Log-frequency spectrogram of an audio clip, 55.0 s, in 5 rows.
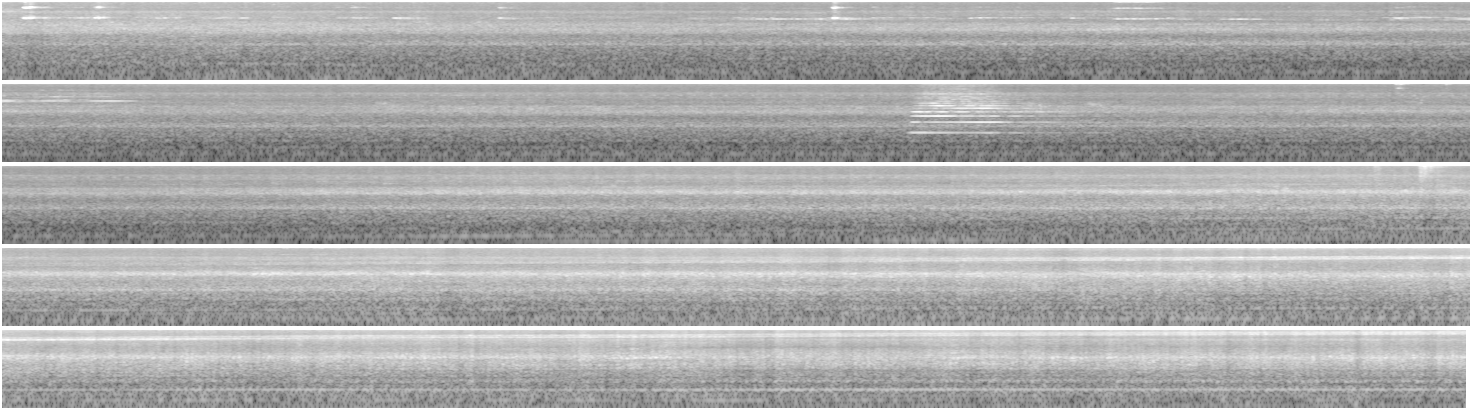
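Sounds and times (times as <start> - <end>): diesel engine rumble: 0.0 - 55.0
train horn toot: 17.8 - 19.5.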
